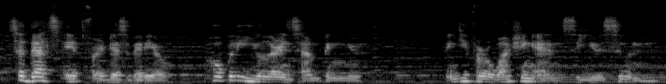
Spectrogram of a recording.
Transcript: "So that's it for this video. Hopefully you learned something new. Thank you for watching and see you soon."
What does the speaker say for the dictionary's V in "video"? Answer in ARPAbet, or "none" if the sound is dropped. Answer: V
